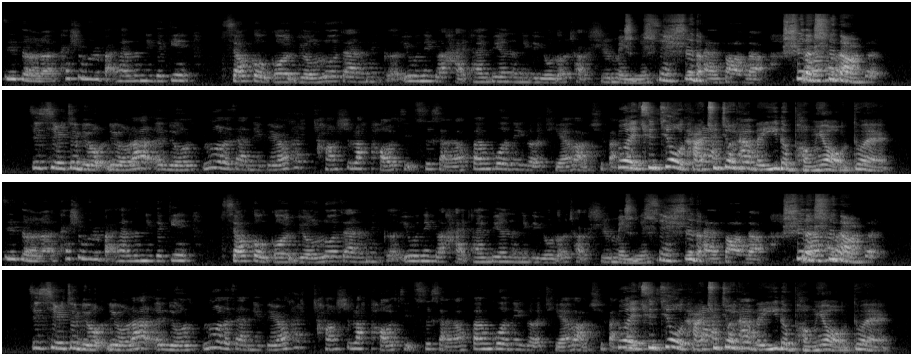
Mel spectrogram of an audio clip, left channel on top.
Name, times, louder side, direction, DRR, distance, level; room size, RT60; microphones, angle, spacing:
voice 1, 0.0-1.9 2.2-8.8 9.4-15.7 16.0-16.7, right 1 dB, 15° right, 2.4 m, -32 dB
voice 2, 6.2-7.0 7.8-8.7 15.2-17.9, left 1 dB, 15° left, 2.0 m, -26 dB
10.5 x 5.9 x 2.5 m
head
